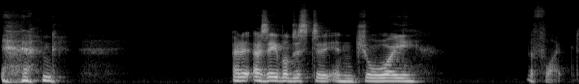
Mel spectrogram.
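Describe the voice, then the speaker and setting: A fairly high-pitched man with fairly even intonation. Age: 60s. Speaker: father making video messages for his family. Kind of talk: casual personal video monologue. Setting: at home, late evening. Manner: hesitant, many fillers and restarts.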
